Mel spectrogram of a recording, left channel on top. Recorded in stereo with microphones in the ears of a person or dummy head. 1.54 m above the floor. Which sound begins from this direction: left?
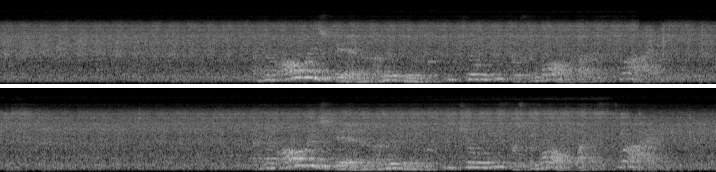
A man speaking, at 2.5 s.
